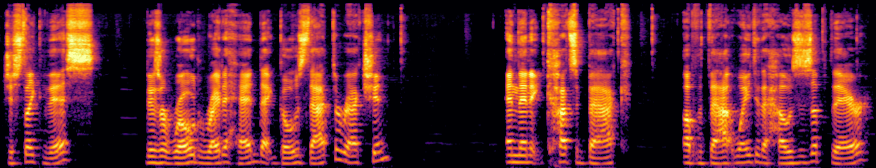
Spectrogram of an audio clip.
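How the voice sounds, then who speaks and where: A young man giving excitable, sweary, casual commentary as he plays a game. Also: on the high side, measured pace, soft background music. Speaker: gaming channel host.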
